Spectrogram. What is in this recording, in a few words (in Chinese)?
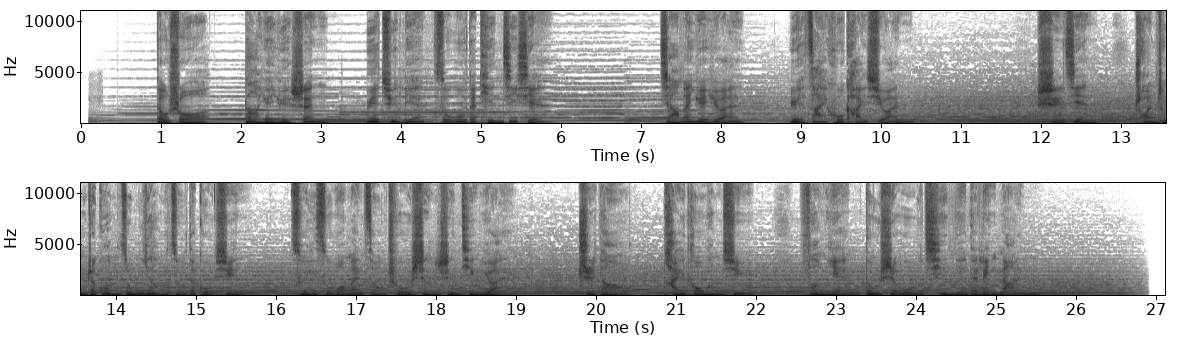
男 纪录片风格 抒情; 岭南样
